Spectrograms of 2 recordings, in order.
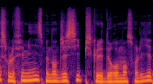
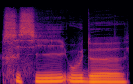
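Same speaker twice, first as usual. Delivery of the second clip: very slow, drawn out; over enunciating; much slower than usual. Acted. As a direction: stretch every word out. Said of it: "je vais parler très lentement".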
